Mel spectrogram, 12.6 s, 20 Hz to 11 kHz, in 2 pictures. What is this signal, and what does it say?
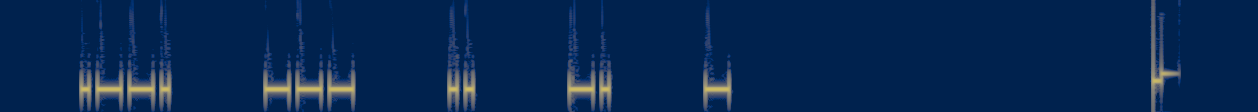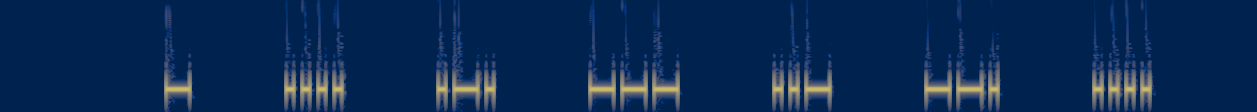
Morse code, heard as a keyed tone, about 32 wpm, spaced as for 14 wpm, 700 Hz. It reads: POINT THROUGH
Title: 4x Character Spacing - Top 300 Words - 30wpm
